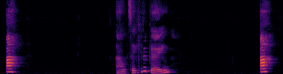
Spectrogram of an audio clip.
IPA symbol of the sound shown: æ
